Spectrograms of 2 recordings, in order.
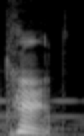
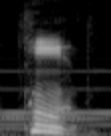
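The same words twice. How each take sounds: First: The vowel is long and open, British-style. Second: The vowel is short and flat, American-style. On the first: This is the form the kids replace. "instead of can't" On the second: This is how many kids of this generation say it. "a lot of kids at my kids' school, for example, say can't"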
